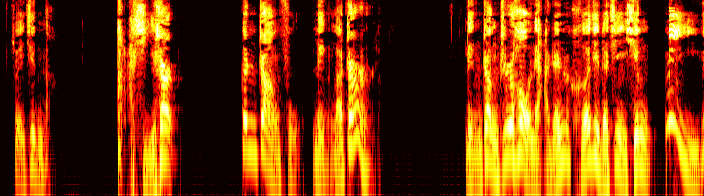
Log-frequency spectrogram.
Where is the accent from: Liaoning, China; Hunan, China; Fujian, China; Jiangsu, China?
Hunan, China; 在我的老家湖南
